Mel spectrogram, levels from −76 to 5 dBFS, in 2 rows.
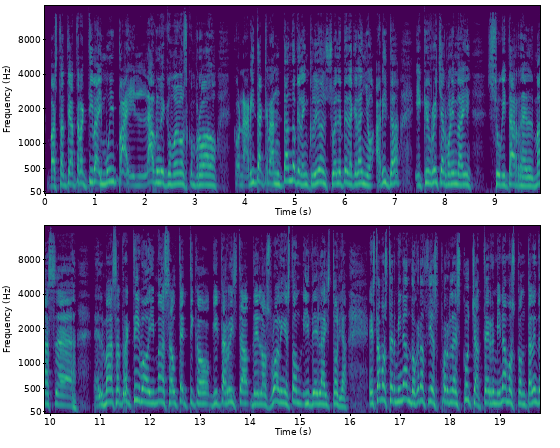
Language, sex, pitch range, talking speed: Spanish, male, 180-220 Hz, 165 wpm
